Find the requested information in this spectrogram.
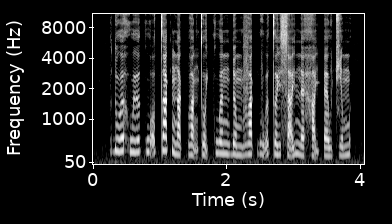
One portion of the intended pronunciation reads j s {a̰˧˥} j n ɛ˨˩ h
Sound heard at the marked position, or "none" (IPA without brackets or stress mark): a̰˧˥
